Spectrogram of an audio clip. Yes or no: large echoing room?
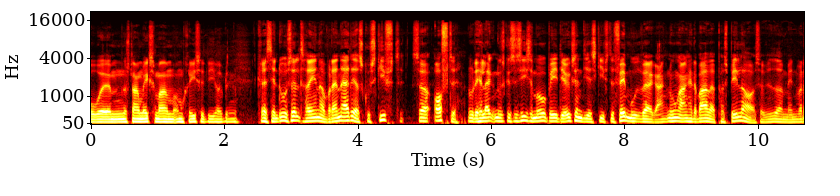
no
